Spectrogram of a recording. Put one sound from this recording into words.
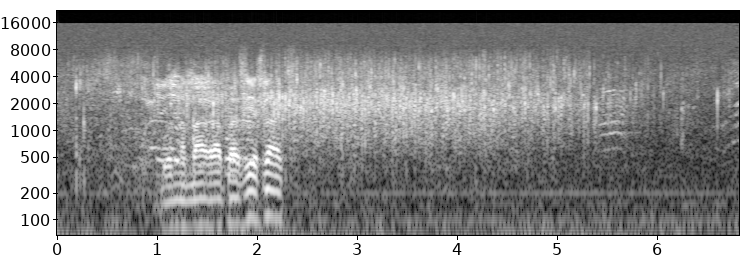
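A stadium crowd applauds and cheers.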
